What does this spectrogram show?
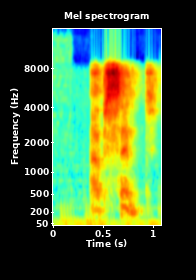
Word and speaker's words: absent: It can act even verb. Absent with okay slightly the accent for the second absent.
